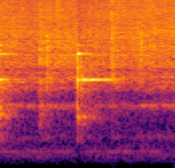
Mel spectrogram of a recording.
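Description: Dried pollack shreds stir-fried in sesame oil give a steady close sizzle, with a few soft scrapes of stirring rising briefly above the hiss.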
